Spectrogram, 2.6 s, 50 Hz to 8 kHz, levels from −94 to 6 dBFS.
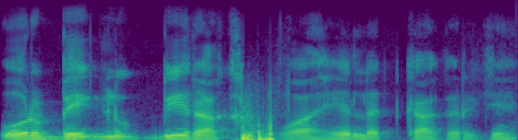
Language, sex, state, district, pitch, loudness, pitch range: Hindi, male, Arunachal Pradesh, Lower Dibang Valley, 130 Hz, -20 LUFS, 105-135 Hz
